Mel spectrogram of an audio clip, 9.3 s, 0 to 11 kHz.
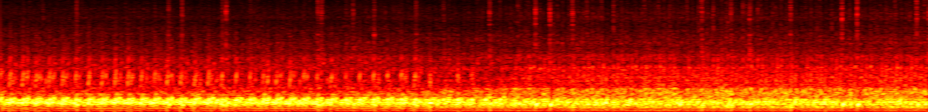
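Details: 1979 GMC Heavy-Half with a scrapped 350 small-block V8 with new heads; a fast, even idle with a loping beat and no misses or pinging; a little smoke is seen and the PCV is not yet hooked up; normal idle.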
